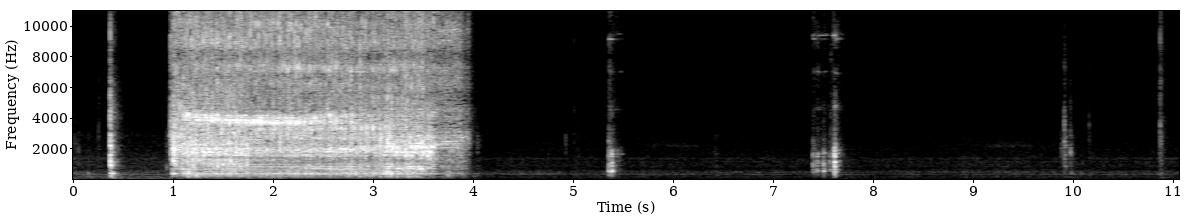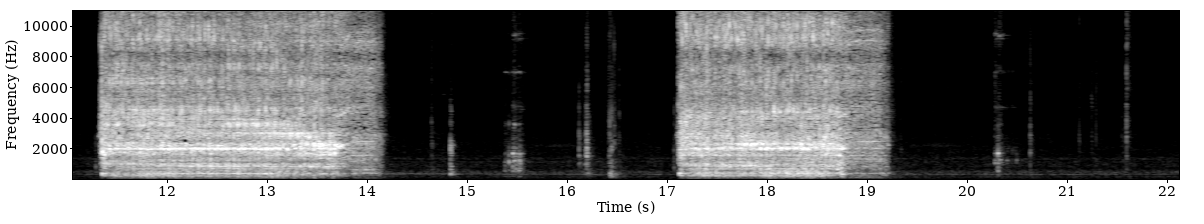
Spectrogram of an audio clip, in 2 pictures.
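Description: Cordless impact drivers (a SKIL PowerCore 20 and a Master Force Boost) hammering on long timber-lock screws in a wooden beam, in three loud runs of about two to three seconds each. A few short clicks fall in the gaps between runs.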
